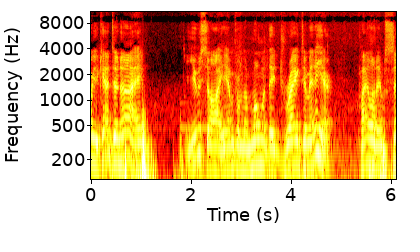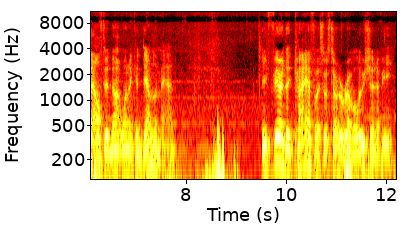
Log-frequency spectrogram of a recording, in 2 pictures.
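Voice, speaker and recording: A man playing a reflective, doubting Roman soldier who is proud of his rank, speaking in a measured, halting way in a dramatic reading. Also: medium pitch, gravelly, noisy background. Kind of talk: dramatic reading of a church passion play.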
